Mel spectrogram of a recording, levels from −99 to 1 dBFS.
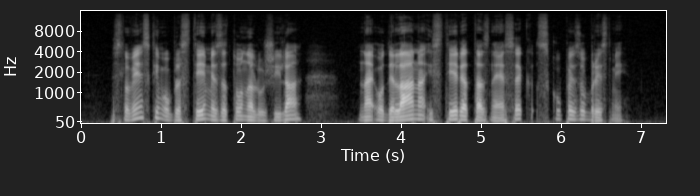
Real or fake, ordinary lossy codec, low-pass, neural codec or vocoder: real; none; 14.4 kHz; none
